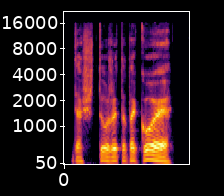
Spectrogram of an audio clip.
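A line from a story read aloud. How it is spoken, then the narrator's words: Almost moaning. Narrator (Russian): почти что простонал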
